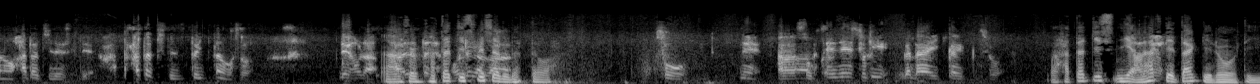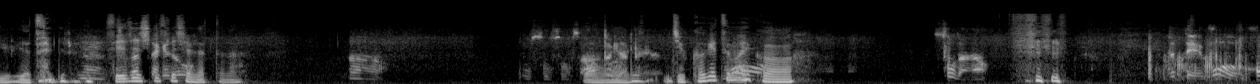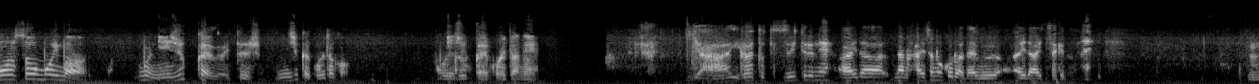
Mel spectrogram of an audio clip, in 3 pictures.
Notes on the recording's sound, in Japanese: LINEのグループ通話を使ってパワープレイ収録を行いました。音質と内容の低質化が今後の課題になりました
